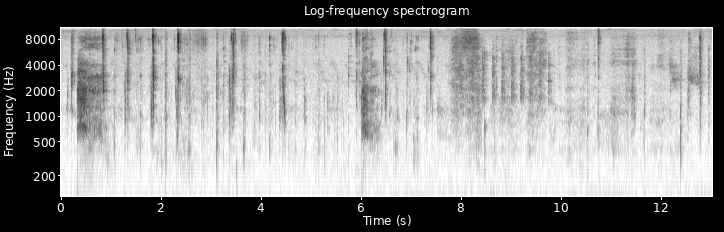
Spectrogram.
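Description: Close-miked chewing of a mouthful of pork biryani, with wet smacking and many sharp mouth clicks. Two short louder noisy bursts come about half a second in and about six seconds in.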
